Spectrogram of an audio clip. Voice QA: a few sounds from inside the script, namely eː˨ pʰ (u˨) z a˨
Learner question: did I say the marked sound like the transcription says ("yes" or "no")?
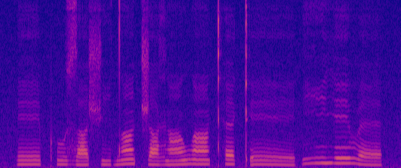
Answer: yes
